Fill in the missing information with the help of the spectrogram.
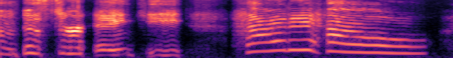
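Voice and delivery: sing-song cartoon hello; Mr. Hankey's cheery squeal. Greets like the cartoon poo.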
